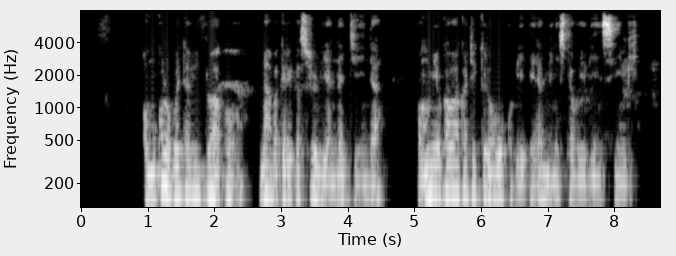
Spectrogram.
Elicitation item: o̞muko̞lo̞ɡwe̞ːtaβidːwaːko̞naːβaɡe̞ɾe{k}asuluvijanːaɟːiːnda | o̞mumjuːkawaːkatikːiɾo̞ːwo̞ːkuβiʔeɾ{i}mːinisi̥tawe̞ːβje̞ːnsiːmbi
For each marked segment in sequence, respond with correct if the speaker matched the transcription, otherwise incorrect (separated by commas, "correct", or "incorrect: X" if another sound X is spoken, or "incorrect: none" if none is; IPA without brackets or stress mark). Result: correct, incorrect: a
